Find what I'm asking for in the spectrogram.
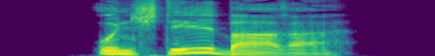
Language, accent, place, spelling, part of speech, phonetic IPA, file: German, Germany, Berlin, unstillbarer, adjective, [ʊnˈʃtɪlbaːʁɐ], De-unstillbarer.ogg
- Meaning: inflection of unstillbar: 1. strong/mixed nominative masculine singular 2. strong genitive/dative feminine singular 3. strong genitive plural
